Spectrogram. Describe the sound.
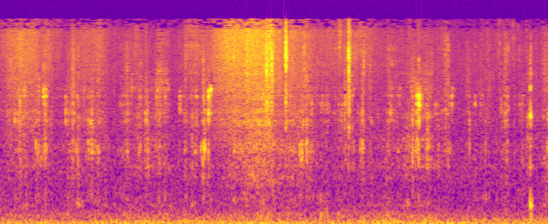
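Chewing of a crunchy snack bar with a thin caramel layer and crispy bits, faint but steady crunching and biting throughout, with a few slightly sharper crunches.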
